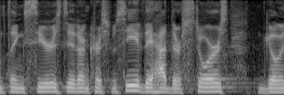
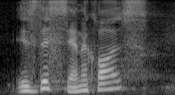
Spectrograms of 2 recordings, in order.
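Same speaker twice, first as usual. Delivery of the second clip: put-on tiny, small, high, trembling, quivering little voice; 5 semitones higher than usual. Retelling a caller's question to a colonel on the phone, small quivering voice. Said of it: "a small, quivering voice that asked".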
